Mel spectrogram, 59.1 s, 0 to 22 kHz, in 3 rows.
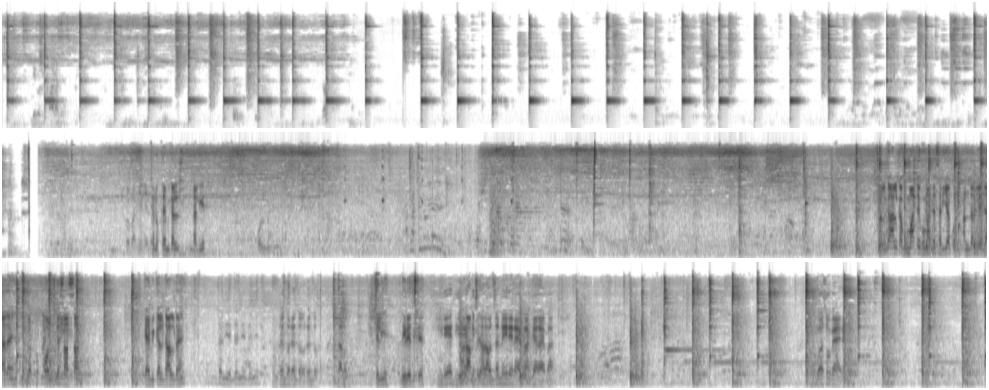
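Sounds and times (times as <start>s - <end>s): metal striking metal ringing: 0.0s - 20.3s, 29.6s - 42.7s, 52.6s - 59.0s.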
